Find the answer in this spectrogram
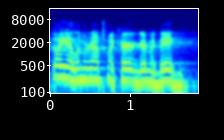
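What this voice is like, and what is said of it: Minnesotan accent. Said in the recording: “That's not how Kansans talk. That's not even how Montanans talk... I'd been hanging out with a bunch of people that were from Minnesota”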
